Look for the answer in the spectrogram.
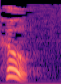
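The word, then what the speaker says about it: who (οὗ): The Greek word there for where is who, not W-H-O, but it's pronounced that way.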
